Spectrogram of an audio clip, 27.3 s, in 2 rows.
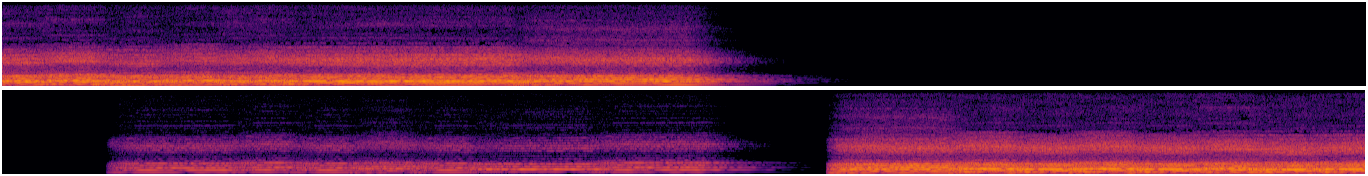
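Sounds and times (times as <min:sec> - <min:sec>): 
bass voice singing a hymn: 0:00.0 - 0:07.3, 0:21.9 - 0:27.2.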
